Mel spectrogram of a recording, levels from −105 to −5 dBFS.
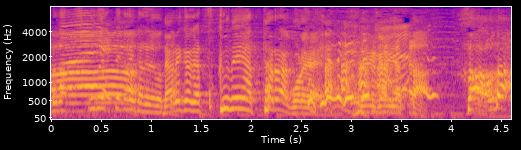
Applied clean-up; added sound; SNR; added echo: none; none; none; none.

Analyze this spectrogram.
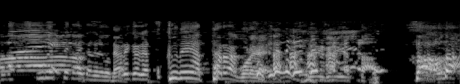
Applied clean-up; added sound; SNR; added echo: classical method spectral subtraction.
